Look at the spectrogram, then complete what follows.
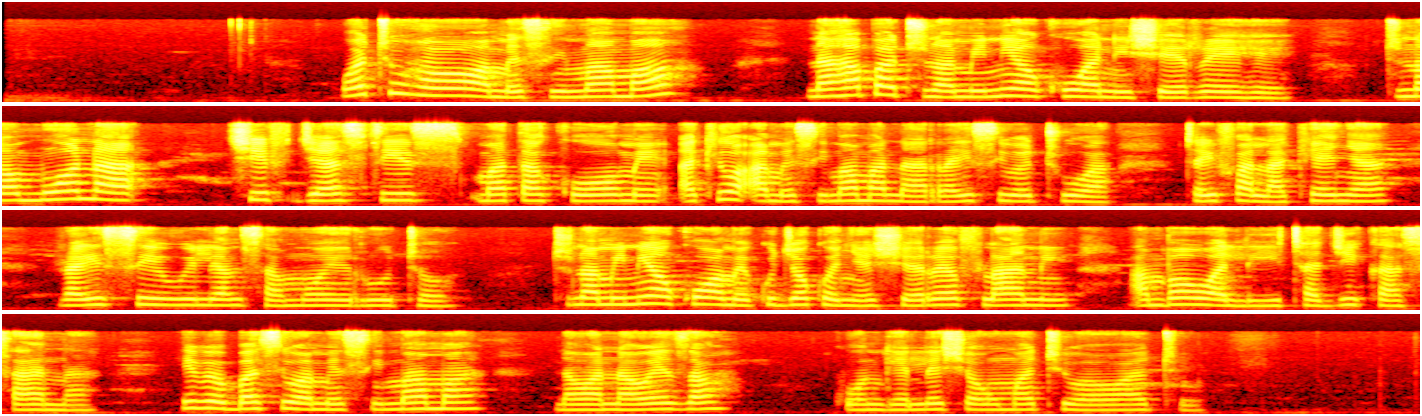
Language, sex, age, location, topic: Swahili, female, 18-24, Kisii, government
